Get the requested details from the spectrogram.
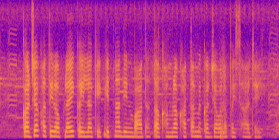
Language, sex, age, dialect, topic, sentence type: Bhojpuri, female, 18-24, Southern / Standard, banking, question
